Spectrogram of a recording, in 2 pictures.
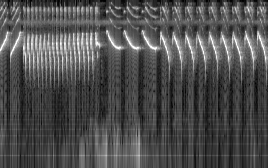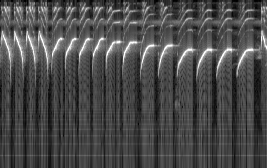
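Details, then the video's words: Canary in long, continuous 'gacor' song, used as a tutor recording for young canaries and for canaries that have stopped singing. It opens with a dense buzzy burst, then runs into fast series of sharply descending whistled sweeps, with a faint low rumble early on. "SUARA BURUNG Kenari GACOR PANJANG INI Cocok untuk Masteran KENARI PAUD dan Kenari Macet BUNYI"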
